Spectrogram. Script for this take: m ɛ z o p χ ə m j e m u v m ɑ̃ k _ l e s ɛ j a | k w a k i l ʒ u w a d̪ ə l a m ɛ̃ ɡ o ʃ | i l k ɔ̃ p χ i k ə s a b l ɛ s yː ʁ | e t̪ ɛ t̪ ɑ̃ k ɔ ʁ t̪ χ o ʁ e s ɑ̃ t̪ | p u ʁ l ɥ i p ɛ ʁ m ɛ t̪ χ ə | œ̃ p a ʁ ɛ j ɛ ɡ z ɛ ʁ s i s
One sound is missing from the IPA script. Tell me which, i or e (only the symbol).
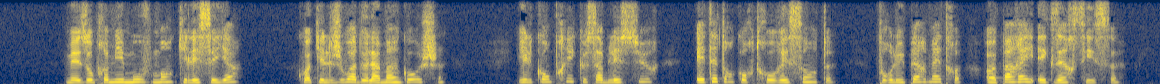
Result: i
